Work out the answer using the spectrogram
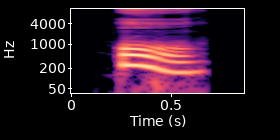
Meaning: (adjective) old, ancient, antique; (interjection) oh!; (verb) alternative form of óv (“to protect, to guard”)
- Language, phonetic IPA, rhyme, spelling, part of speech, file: Hungarian, [ˈoː], -oː, ó, adjective / interjection / verb / character, Hu-ó.ogg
